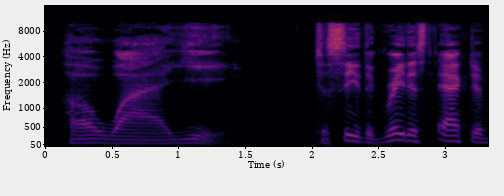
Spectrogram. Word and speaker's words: Hawaii: again and then to the island of Hawaii pronounced Hawaii to see the greatest active volcano in the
